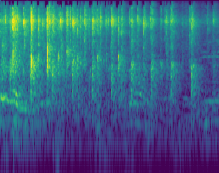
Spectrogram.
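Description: A church congregation claps in praise of Jesus, a loose rhythmic clapping heard under a speaking voice, moderately loud and sustained throughout.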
